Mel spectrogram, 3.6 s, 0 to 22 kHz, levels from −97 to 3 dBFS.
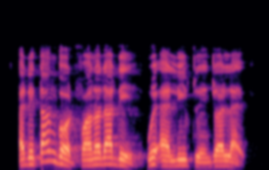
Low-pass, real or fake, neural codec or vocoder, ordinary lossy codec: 7.2 kHz; real; none; none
